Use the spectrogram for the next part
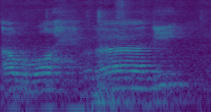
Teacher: Hi dua-duanya tipis jadi jangan ditebelin salah satunya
